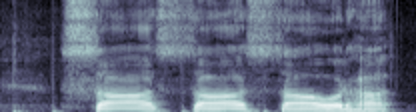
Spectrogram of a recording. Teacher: ऊष्मीय व्यंजन सा सा सा और ह ये भी हमारे महाप्राण होते हैं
